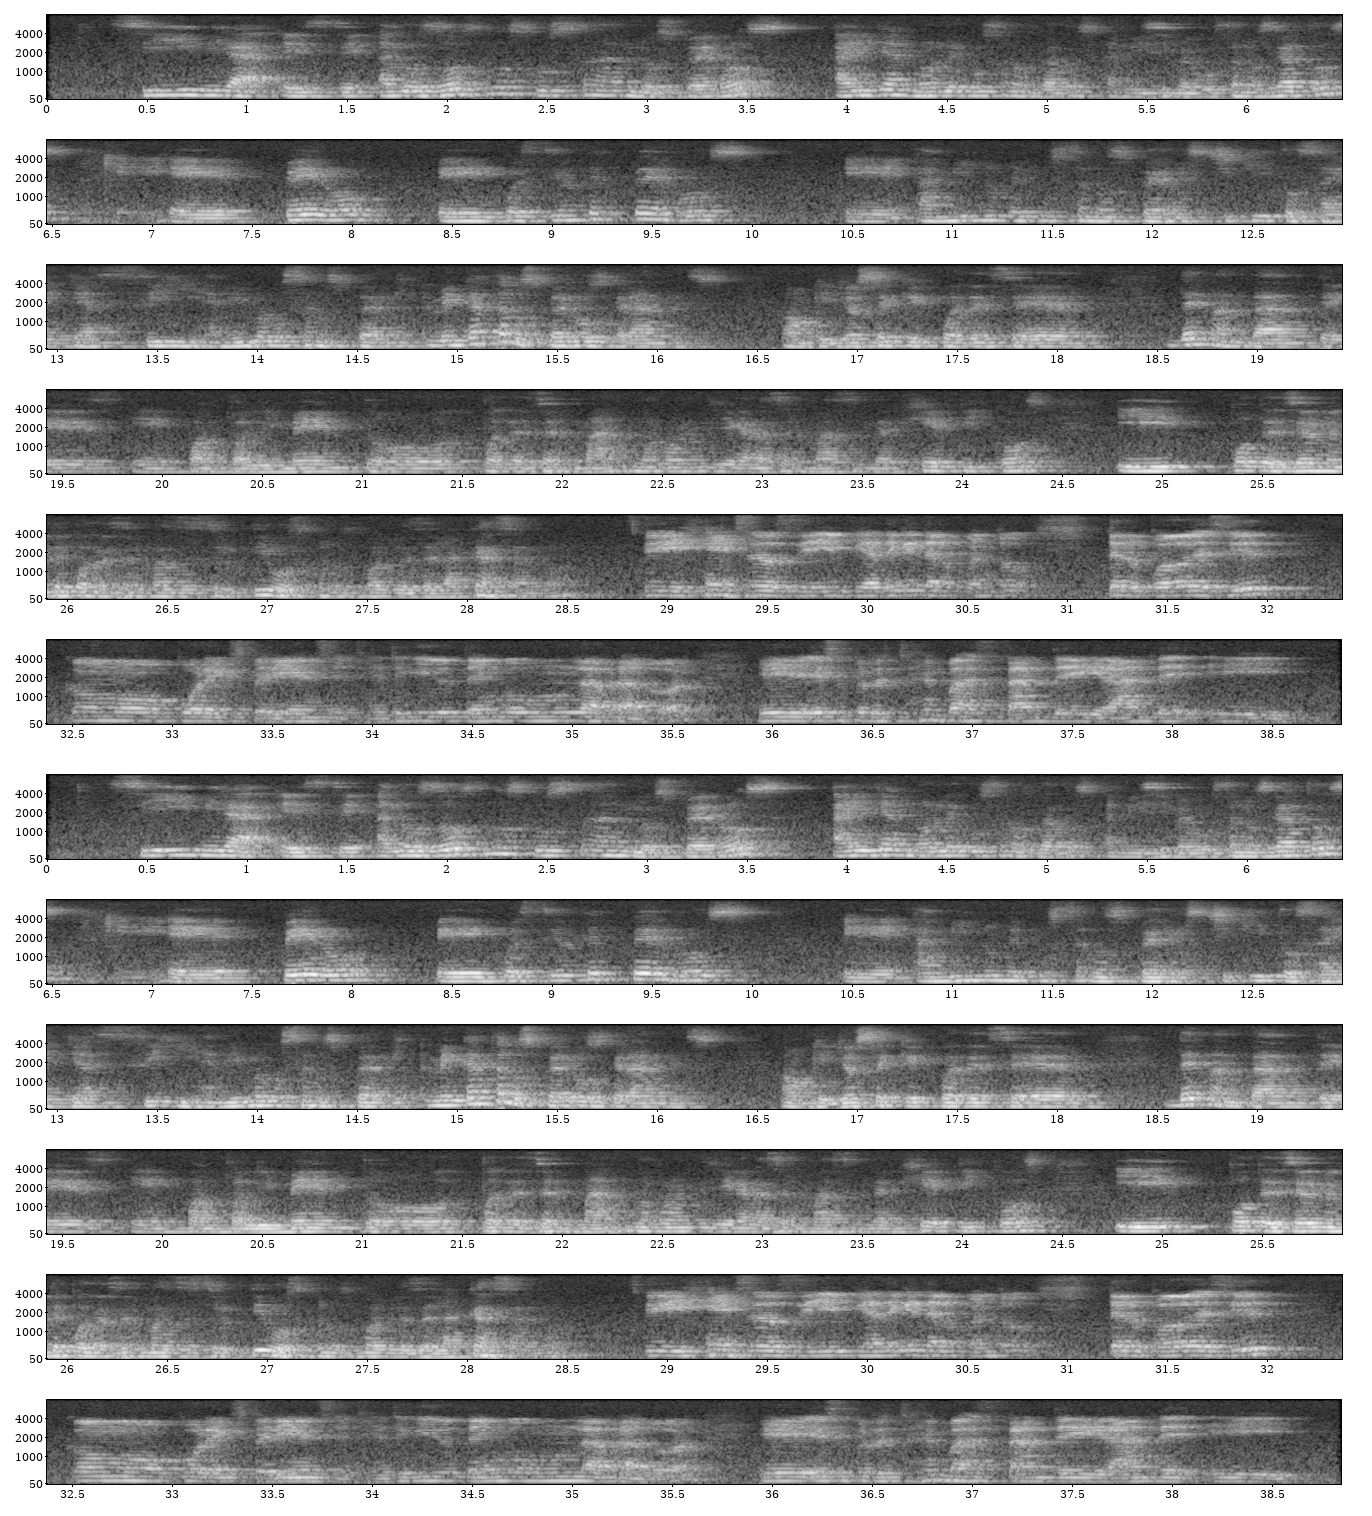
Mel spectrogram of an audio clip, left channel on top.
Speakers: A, on the right; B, on the left.
A: Sí, mira, este, a los dos nos gustan los perros, a ella no le gustan los gatos, a mí sí me gustan los gatos,
B: Ok.
A: eh, pero eh, en cuestión de perros, eh, a mí no me gustan los perros chiquitos, a ella sí, a mí me gustan los perros, me encantan los perros grandes, aunque yo sé que pueden ser demandantes en cuanto a alimento, pueden ser más, normalmente llegan a ser más energéticos y potencialmente pueden ser más destructivos con los muebles de la casa, ¿no?
B: Sí, <laughs> eso sí, fíjate que te lo cuento, te lo puedo decir como por experiencia. Y Fíjate que yo tengo un labrador, eh, ese perrito <laughs> es bastante grande y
